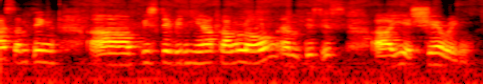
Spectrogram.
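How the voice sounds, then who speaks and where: A woman with a Visayan Filipino accent, at a moderate pace. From Philippines, Visayas. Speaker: radio interview guest. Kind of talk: radio interview. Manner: halting.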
